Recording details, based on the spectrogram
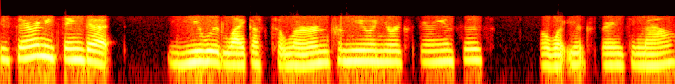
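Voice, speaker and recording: Here is a woman with an unremarkable speaking voice at a medium pitch. Her pace is moderate and her pitch variation ordinary. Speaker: podcast interviewer. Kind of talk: interview question.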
